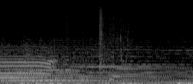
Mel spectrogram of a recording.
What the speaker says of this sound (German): Und die Kühe könnten darin gespült werden.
